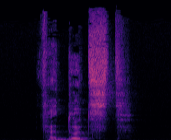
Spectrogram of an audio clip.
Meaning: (adjective) stunned, baffled, puzzled, disconcerted; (verb) past participle of verdutzen
- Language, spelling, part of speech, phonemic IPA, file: German, verdutzt, adjective / verb, /ferˈdʊtst/, De-verdutzt.oga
